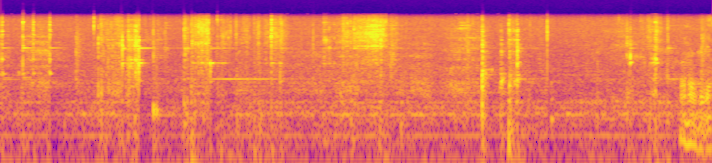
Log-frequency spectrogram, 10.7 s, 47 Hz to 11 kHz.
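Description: Loose metal engine parts and bolts from a disassembled Honda CT70 engine clinking and scraping as they are handled on a metal pan: scattered light knocks and clinks with rustling between.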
